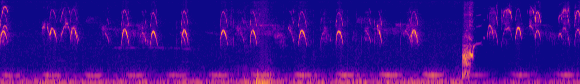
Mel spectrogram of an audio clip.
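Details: Kingfisher nestling pressed under its parent: spaced, scratchy chirps in uneven bursts over a low pulsing drone, with a loud knock near the end.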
